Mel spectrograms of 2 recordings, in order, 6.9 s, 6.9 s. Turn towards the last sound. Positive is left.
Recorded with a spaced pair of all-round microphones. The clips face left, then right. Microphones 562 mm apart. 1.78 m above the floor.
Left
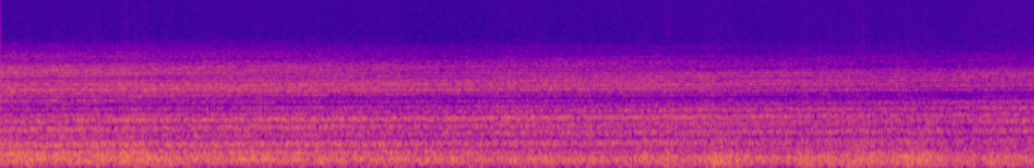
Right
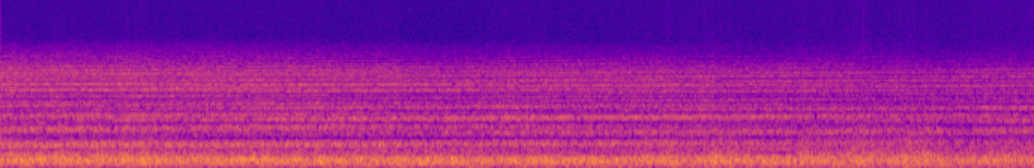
turn(degrees=-50)  # may be behind; listen again after turning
